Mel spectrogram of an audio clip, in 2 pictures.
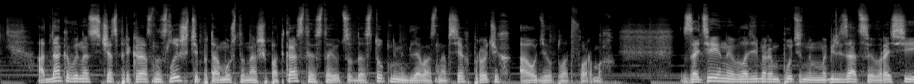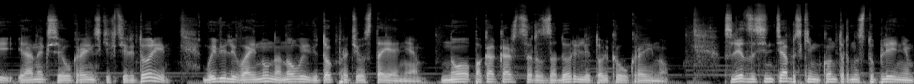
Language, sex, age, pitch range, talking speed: Russian, male, 20-39, 95-120 Hz, 145 wpm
